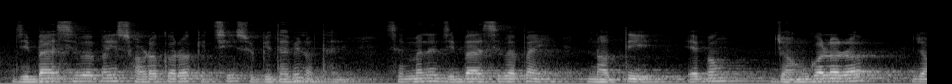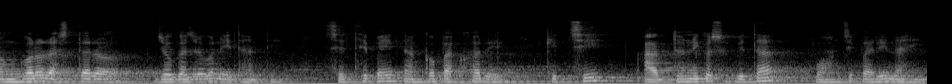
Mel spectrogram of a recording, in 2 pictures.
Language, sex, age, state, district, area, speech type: Odia, male, 18-30, Odisha, Khordha, rural, spontaneous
